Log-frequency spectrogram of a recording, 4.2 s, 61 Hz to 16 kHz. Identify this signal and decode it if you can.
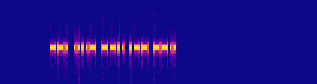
Morse code, heard as a keyed tone, about 44 wpm, 690 Hz. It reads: G4ZWZ
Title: DXCC-100 Call Signs - 5 Characters - 45wpm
